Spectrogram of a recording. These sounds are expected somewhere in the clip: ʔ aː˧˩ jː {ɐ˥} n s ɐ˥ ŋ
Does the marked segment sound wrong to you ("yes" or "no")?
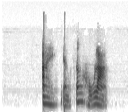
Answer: yes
